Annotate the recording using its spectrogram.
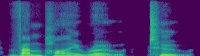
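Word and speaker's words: Vampyroteuthis: He named it vampire twius infernalists pronounced vampire row two.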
